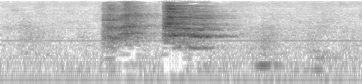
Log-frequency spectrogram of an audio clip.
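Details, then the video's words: Pet African parrot learning words at home gives two quick raspy, breathy bursts, back to back, followed by a fainter short note, over a constant low electrical hum. "African Parrot talking"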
